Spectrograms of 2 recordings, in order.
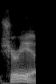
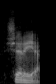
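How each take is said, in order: First: The word has an English-style pronunciation. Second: The word has an Arabic-style pronunciation. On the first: The speaker calls it wrong. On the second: The speaker calls it right.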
